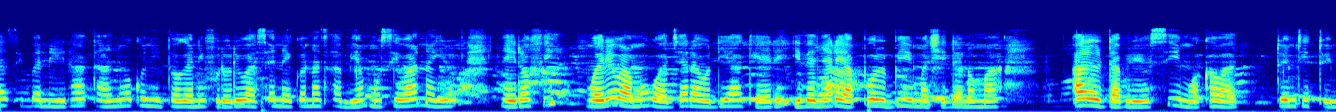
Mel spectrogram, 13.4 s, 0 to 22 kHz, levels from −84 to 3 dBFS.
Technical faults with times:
none

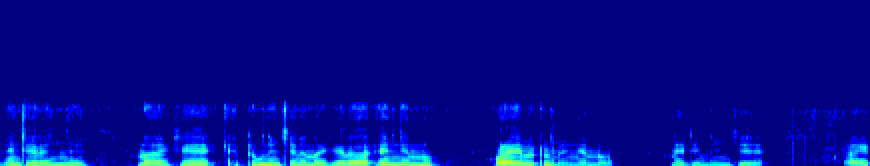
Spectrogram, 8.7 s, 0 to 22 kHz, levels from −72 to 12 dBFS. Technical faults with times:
0.45-0.63 lost packet rebuilt from error correction
2.23-2.25 lost packet rebuilt from error correction
5.17-5.31 lost packet rebuilt from error correction
5.52-8.71 input switched to a poorer device
7.03 lost packet rebuilt from error correction

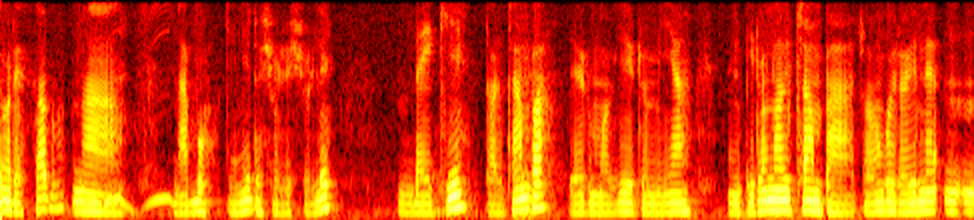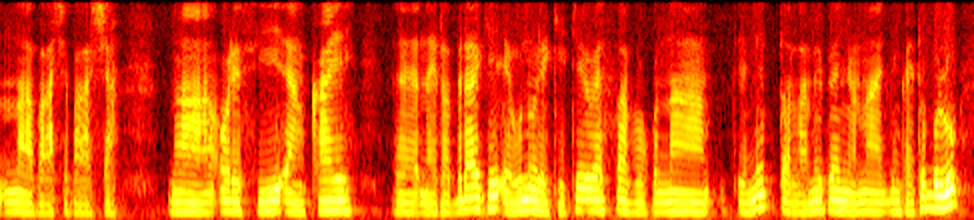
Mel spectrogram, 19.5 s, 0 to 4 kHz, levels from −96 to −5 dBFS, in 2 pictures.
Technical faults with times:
none

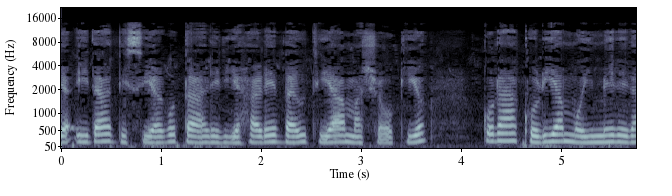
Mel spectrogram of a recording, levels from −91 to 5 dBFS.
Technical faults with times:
0.00-5.75 AAC compression

